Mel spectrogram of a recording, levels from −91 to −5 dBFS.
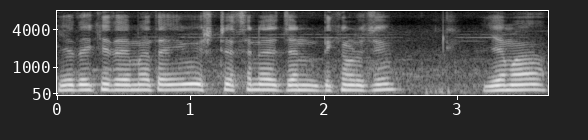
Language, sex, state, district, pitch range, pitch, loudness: Garhwali, male, Uttarakhand, Tehri Garhwal, 180-195 Hz, 185 Hz, -18 LUFS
